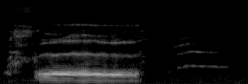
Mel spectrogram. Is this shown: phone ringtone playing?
no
